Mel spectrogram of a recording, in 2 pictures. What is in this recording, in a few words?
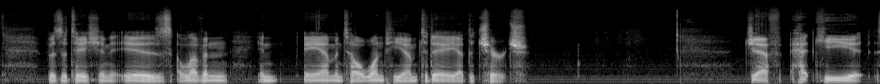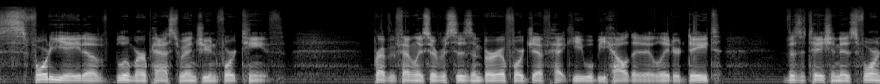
Funeral Announcements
